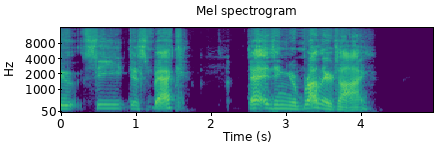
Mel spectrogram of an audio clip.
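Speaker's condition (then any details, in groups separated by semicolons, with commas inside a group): Cerebral palsy; from birth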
